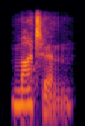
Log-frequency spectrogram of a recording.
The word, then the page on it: mutton: Indian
